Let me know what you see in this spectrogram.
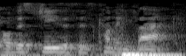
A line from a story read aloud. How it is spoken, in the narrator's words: would scoff at that, saying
